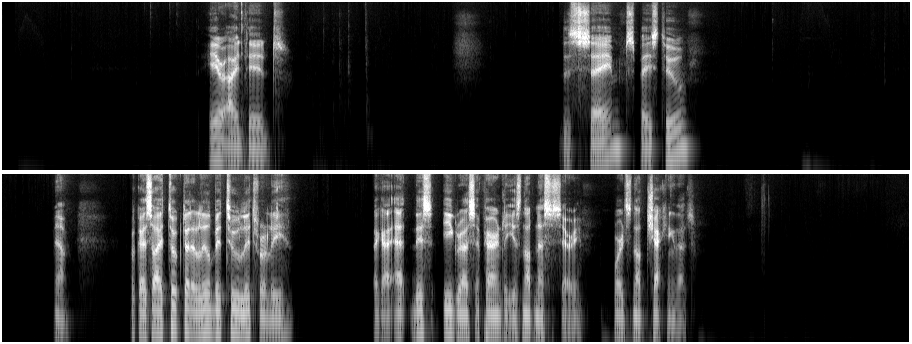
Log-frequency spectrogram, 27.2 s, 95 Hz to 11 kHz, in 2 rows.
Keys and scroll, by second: 2.9-8.3 typing, 9.3-11.7 typing, 20.8-21.8 typing.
